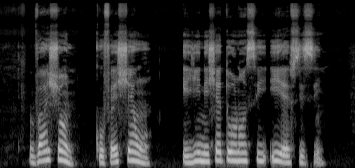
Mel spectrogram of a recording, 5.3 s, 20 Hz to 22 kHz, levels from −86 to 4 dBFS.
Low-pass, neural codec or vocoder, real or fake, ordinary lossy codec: none; vocoder, 48 kHz, 128 mel bands, Vocos; fake; none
